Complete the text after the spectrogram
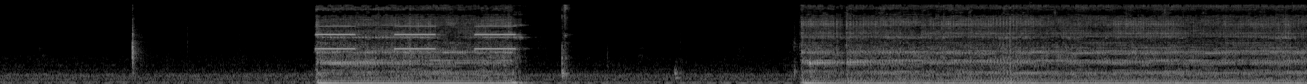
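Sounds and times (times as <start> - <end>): short electronic beeps: 3.2 - 5.3.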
